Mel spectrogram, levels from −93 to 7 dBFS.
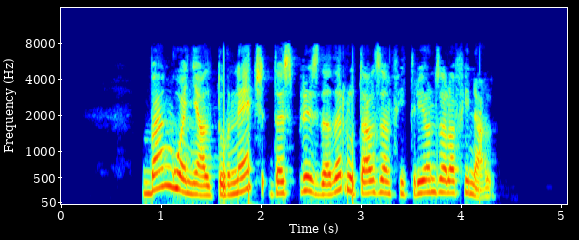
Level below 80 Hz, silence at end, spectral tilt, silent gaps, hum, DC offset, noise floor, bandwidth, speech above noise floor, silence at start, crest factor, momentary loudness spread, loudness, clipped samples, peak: -50 dBFS; 0.75 s; -5.5 dB/octave; none; none; under 0.1%; -69 dBFS; 8.2 kHz; 55 dB; 0.8 s; 14 dB; 6 LU; -14 LUFS; under 0.1%; -2 dBFS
